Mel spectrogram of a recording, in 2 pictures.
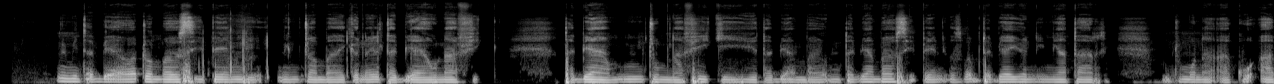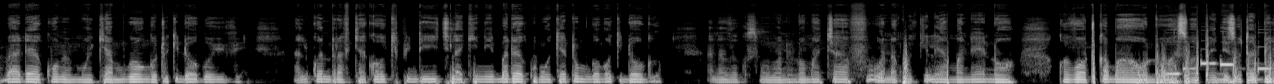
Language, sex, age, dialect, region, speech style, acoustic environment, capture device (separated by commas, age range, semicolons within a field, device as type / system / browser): Swahili, male, 18-24, Kenya - Mombasa, Kenya, happy; anxious; excited, people talking; music; nature; appliances, mobile / Linux / Chrome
